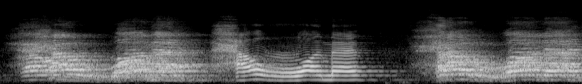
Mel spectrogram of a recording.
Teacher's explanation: Ha'da hems arkadaşlar. Fethalı harekeli halinde dahi hemse dikkat ediyoruz. Fakat şeddeli ve cezimli halindeki gibi çok mübalağalı değil.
